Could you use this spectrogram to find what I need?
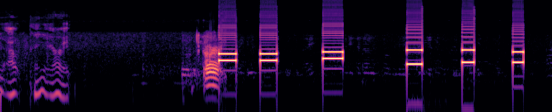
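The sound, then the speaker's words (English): Six loud phone keypad tones beep one after another at a steady, slightly uneven pace as a caller enters a phone number, following a brief bit of a voice at the start. “Yeah, I just put my phone number in.”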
